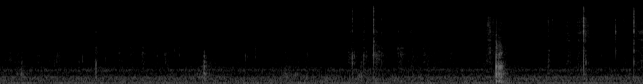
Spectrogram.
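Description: Small scissors snipping through plastic PET craft tape, a few quiet, short, separate snips, the sharpest about five seconds in.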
